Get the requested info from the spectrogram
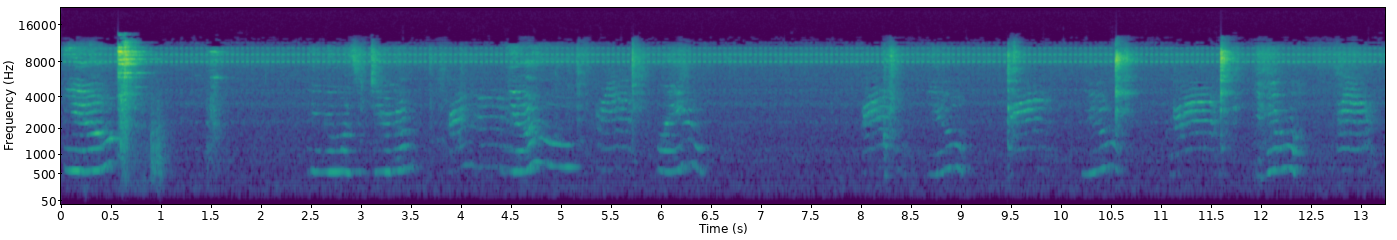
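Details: Indoors, Lucy the cat keeps meowing for tuna: low wavering meows and higher bent ones recur every second or two over thirteen seconds, mixed with a person's questions and occasional clicks.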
